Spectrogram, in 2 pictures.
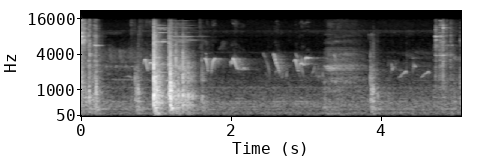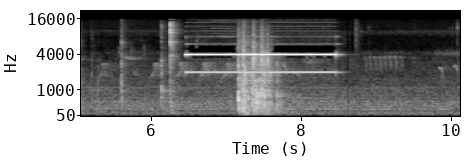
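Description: Knocks and clatter of tools and parts being handled, the loudest about a second in, then a loud, steady, high-pitched electronic beep lasting about two seconds that cuts off suddenly. Birds chirp faintly throughout.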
